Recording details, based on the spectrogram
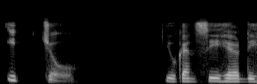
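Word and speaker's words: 一兆: of double consonant here Ichi Cho ichicho is combined as icho you can see here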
